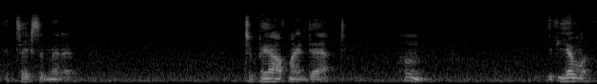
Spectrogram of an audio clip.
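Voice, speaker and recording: A man's voice: medium pitch, fairly bright tone. A man giving casual, off-the-cuff commentary as a video host, rephrasing as he goes and posing rhetorical questions with plain advice. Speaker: personal finance video host. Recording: distant mic, clearly noisy background.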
